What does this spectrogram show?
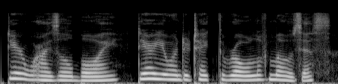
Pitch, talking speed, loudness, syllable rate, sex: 210 Hz, 195 wpm, -15 LUFS, 4.9 syllables/s, female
